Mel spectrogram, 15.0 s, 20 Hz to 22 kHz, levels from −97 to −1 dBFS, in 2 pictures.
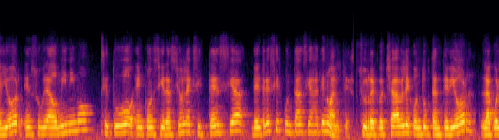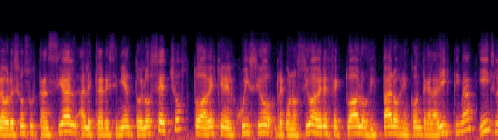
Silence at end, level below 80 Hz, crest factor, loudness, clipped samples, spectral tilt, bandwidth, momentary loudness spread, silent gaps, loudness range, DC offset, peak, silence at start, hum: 0 s; -50 dBFS; 16 dB; -18 LUFS; under 0.1%; -9 dB/octave; 6.6 kHz; 7 LU; none; 3 LU; under 0.1%; -2 dBFS; 0 s; none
